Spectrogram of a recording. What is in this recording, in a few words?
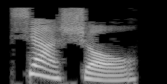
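"下手", Mandarin Chinese; hsk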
